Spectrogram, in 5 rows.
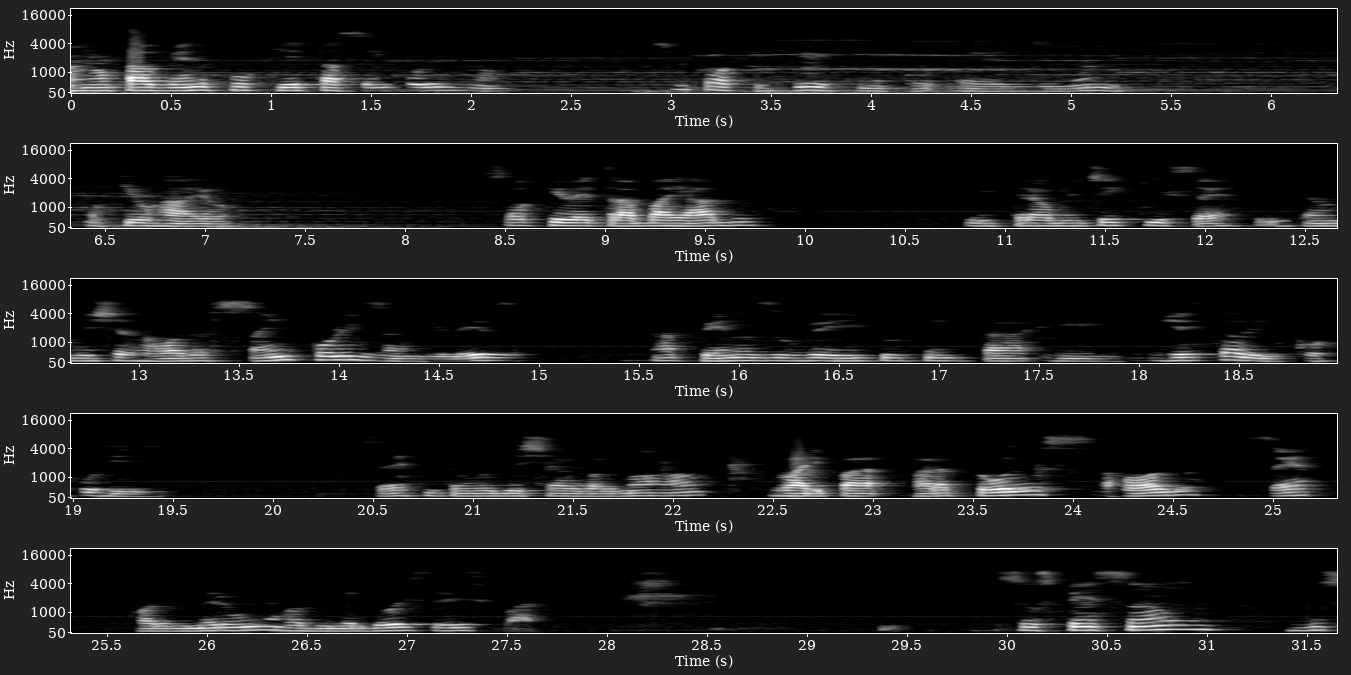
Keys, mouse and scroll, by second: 3.4 click, 4.0 click, 11.9 click, 12.4 click, 16.8 right click, 18.9 right click, 25.0 middle click, 27.4 middle click.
